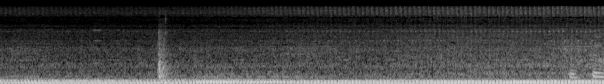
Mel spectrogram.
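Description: A Mazdaspeed 3 engine idles just after starting, a steady close rumble holding level throughout, with one brief clatter partway through and no talk.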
